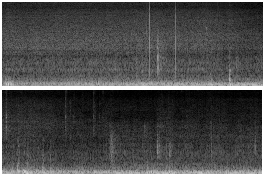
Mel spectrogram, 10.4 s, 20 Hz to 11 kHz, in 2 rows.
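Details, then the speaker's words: 2015 Kia Sorento 3.3 GDI: brakes that squeaked loudly when cold in the morning, after being sanded with 60-grit and cleaned, now apply with only a low rolling rumble, no squeal; fixed. "Oh yeah. Haha. Sounds good."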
